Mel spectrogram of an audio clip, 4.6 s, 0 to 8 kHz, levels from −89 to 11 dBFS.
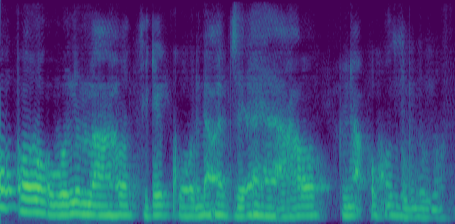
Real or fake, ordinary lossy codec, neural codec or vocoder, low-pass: fake; none; codec, 16 kHz, 1 kbps, FreqCodec, smaller model; none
